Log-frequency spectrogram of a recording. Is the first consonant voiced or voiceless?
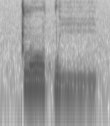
voiceless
